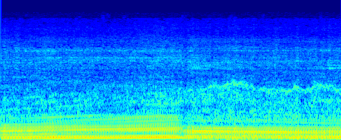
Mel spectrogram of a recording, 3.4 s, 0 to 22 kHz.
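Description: A 2001 Ducati Monster M600 motorcycle idles loudly and steadily up close, its engine giving a continuous throbbing drone with a slight shift in pitch midway and no voices over it.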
